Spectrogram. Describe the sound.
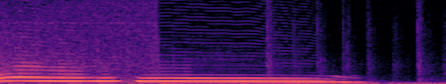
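A single sustained wolf howl with a steady tone and rich harmonics, briefly breaking before holding on and then sliding downward as it fades, loud.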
